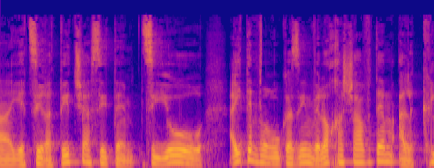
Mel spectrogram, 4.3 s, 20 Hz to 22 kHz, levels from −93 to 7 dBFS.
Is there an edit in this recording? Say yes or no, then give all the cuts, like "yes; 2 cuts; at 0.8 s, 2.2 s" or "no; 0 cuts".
yes; 2 cuts; at 1.4 s, 2.6 s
